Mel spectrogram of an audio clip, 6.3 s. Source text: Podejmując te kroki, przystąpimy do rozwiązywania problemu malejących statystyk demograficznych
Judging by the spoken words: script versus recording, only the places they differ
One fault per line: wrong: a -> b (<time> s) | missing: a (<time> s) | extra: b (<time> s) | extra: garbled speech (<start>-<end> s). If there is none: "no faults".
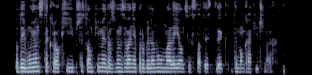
missing: do (2.1 s)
